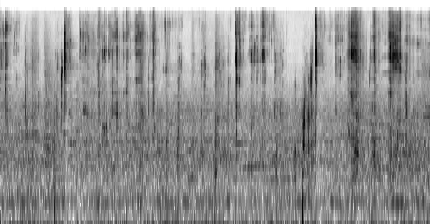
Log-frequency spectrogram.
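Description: A person chewing and biting food close to the microphone: irregular crunches and clicks, over a steady low hum.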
